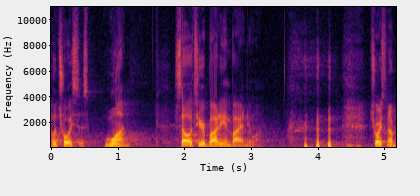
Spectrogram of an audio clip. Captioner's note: laughs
